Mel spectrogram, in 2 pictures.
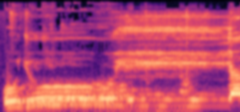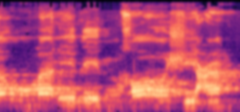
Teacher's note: Diulangi lagi dengungnya dua ketukan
